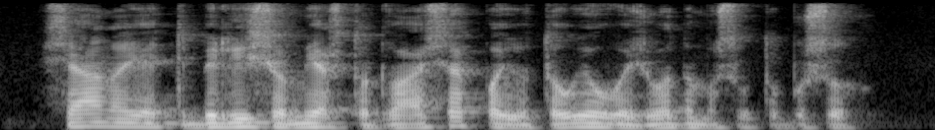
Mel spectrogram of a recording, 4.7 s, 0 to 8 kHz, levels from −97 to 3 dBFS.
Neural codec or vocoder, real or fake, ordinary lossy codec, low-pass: none; real; MP3, 64 kbps; 7.2 kHz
